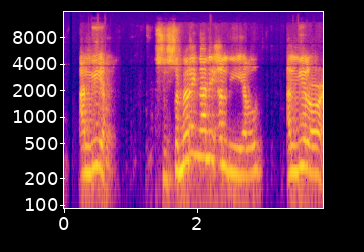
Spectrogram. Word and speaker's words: allele: Summary nga ni allele, allele or alleles. This is correctly pronounced as allele. Diri allele, ha, diri allele or alleles.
